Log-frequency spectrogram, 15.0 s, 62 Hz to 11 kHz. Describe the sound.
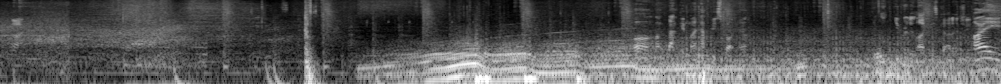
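A car door thunks shut, then a BMW i8 Roadster hybrid sports car pulls away, its engine note rising and sweeping upward as it accelerates, with muffled voices and wind noise in the background.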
